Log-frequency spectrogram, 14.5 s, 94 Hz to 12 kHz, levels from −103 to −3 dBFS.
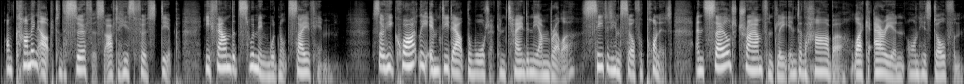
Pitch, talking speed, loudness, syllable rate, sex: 185 Hz, 185 wpm, -21 LUFS, 5.1 syllables/s, female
